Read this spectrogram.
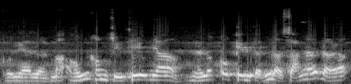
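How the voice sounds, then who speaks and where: An older monk preaches in a high, folksy voice. He chats, laughs and quizzes his listeners. The recording is dull and echoey, with steady noise underneath. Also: fast talker. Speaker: Buddhist monk teacher. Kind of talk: dharma talk sermon.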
